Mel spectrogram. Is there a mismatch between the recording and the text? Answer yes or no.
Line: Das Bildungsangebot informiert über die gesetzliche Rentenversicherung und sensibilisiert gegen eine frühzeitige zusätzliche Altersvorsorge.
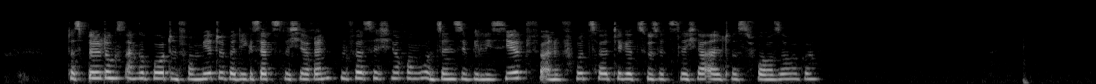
yes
